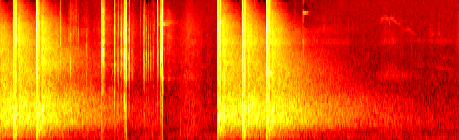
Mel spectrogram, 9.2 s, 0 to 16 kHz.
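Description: Beretta M9A4 9mm pistol firing fast strings. Two shots right at the start finish the first three-shot string. Lighter clicks about two to three seconds in are the empty-gun reload. Then three more quick shots come about four and a half to five and a half seconds in, and the echo fades over the next few seconds.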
